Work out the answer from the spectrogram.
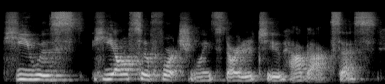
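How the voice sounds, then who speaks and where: A Canadian woman in her thirties, a guest writer answering interview questions in a measured, careful way with some hesitations. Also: mid-range voice, reverberant, rough recording. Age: 30s. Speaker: guest, writer and public speaker.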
